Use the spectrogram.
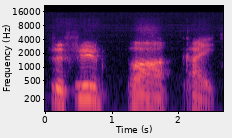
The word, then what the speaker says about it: Verfügbarkeit: And my wife just corrected my pronunciation. Verfügbarkeit.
